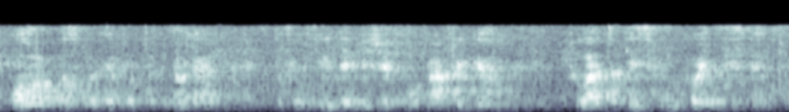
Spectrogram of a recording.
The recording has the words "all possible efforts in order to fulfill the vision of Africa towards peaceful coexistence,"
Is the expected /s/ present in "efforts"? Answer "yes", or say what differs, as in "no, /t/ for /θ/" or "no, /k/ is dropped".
no, /s/ is dropped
